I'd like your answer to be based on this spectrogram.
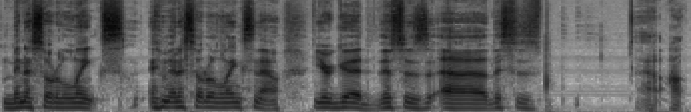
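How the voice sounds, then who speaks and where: A man in his forties, a basketball coach, speaking as a guest in a radio interview, thoughtful and grateful, laughing easily and pausing with many fillers. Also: medium pitch, steady tone, darkish tone, dry recording. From Canada.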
